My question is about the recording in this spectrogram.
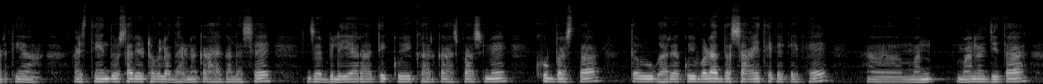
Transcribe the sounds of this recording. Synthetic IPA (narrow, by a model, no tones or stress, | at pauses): əɽ̤t̪ijãəɪst̪əɦĩd̪osəɾekʈʰoɡlad̪ʱəɾnakaɦekəɦlɛsed͡ʒəbːilijaɾat̪ikuɦiɡʱəɾkeaspasmekʰubːəst̪a | t̪əuɡʱəɾekoibəɽad̪əsaːjt̪ʰɦekekepʰe | mmanəd͡ʒit̪a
